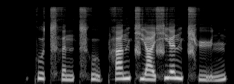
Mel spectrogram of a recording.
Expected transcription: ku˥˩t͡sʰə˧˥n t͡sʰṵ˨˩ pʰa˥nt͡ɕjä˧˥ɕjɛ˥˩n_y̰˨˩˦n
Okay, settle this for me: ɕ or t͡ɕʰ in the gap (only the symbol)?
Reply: t͡ɕʰ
